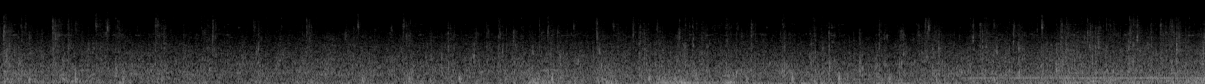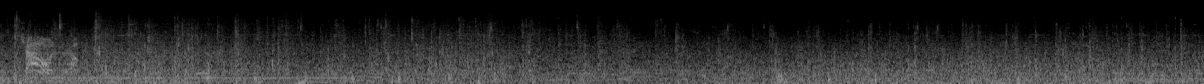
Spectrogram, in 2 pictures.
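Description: Footsteps tap steadily on cobblestones.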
